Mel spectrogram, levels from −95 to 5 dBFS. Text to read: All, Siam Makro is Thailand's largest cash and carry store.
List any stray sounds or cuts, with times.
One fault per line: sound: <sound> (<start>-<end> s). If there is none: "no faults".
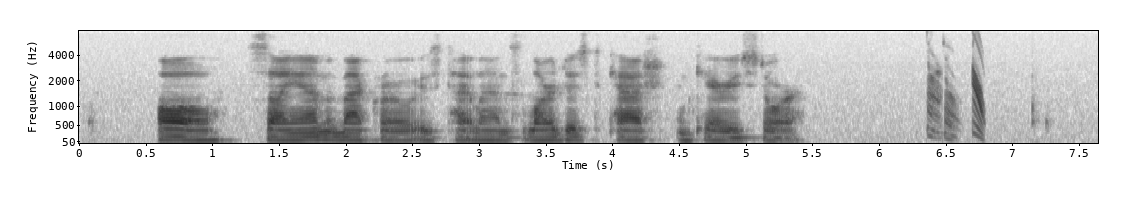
sound: chirp (6.4-6.8 s)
